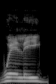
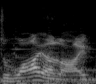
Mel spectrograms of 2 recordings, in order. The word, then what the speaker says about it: Waialae: Thirdly, I can't think of a better ad for a game called Willy Golf. Actually, I think you'll find that it's pronounced Waialae Golf, based on the real-life golf club in East Honolulu, Hawaii.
